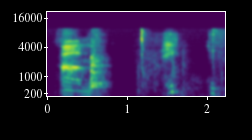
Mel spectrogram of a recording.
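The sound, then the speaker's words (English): A therapy dog that stays in an office and walks around barks several times, a long drawn-out bark followed by a couple of shorter, rougher ones, loud with brief pauses between. “That would be the therapeutic dog that hangs out in her office and walks around.”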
